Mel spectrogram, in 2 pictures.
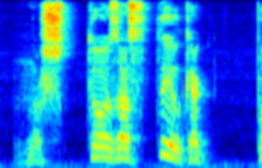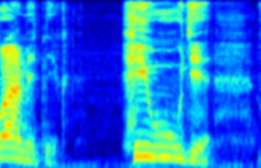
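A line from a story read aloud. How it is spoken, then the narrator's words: Loud mocking laughter. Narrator (Russian): Вор в законе расхохотался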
